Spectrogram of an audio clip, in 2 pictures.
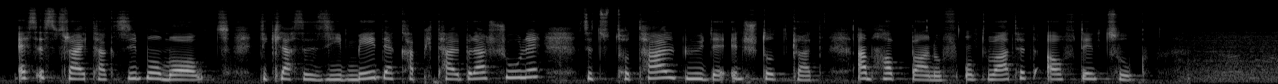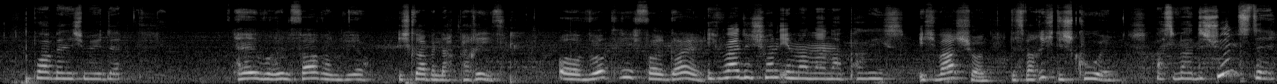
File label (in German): Hörspiel; Martinsschule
